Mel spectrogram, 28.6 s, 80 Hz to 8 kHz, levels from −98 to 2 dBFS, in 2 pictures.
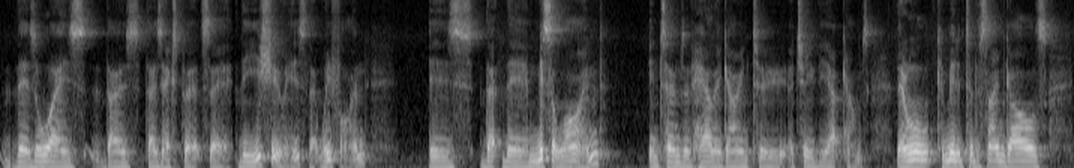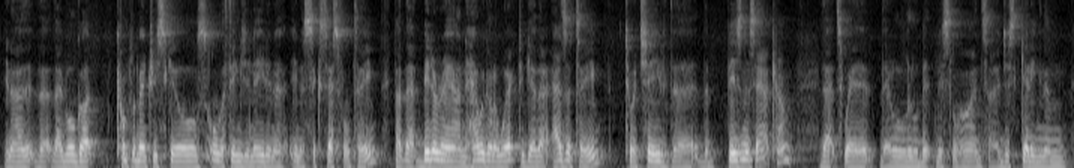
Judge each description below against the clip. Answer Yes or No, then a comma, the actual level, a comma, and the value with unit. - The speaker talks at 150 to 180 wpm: Yes, average, 170 wpm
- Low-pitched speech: Yes, low, 105 Hz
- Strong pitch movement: No, narrow, 2.5 semitones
